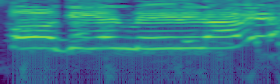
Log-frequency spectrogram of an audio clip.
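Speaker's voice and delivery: high singsong cooing. Real, not acted. Singsong praise to crying baby.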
